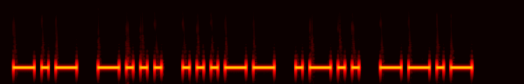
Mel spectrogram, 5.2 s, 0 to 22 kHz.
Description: Morse code, heard as a keyed tone, about 19 wpm, 700 Hz. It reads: KB3LQ
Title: Speed Racing - USA 2x2 Call Signs 17wpm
